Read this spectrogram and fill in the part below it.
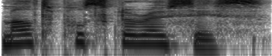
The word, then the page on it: multiple sclerosis: British English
